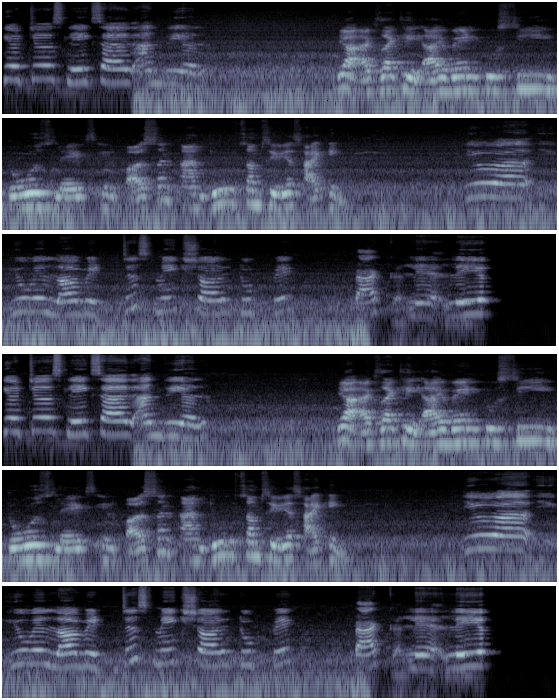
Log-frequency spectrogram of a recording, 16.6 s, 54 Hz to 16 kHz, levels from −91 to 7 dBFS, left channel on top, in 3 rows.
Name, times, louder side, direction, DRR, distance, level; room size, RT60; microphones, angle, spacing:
voice 1, 0.0-2.1 10.1-14.0 14.6-15.9, right 4 dB, 60° right, 0.5 m, -32 dB
sound 1, 1.3-14.8, left 3 dB, 45° left, 0.5 m, -45 dB
voice 2, 3.3-9.0, equal, 15° right, 0.6 m, -29 dB
2.5 x 2.5 x 3.2 m
head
